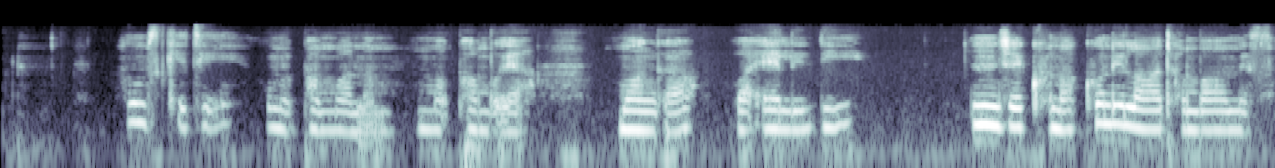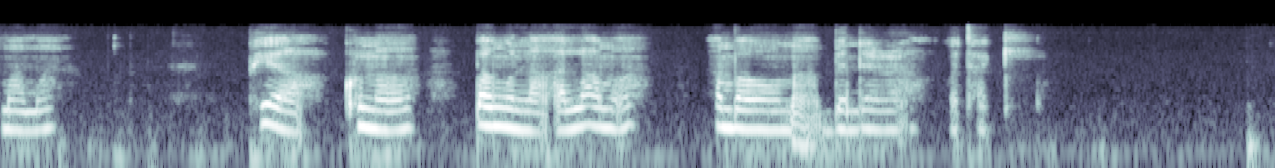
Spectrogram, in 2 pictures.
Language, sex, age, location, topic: Swahili, female, 18-24, Mombasa, government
